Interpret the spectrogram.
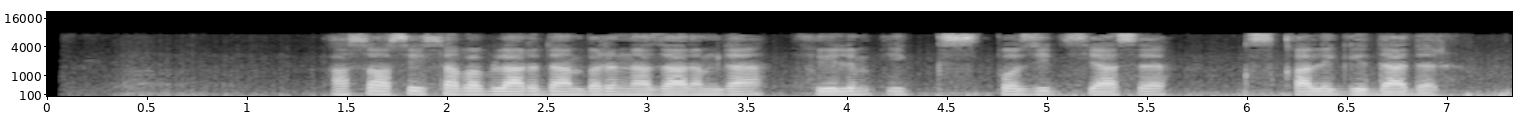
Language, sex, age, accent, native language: Uzbek, male, 25-34, Qashqadaryo, Uzbek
